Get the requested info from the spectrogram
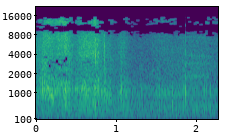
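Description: Handling noise on the camera: rough rubbing and scraping close to the microphone, loudest in the first second, with a single sharp click near the end.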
